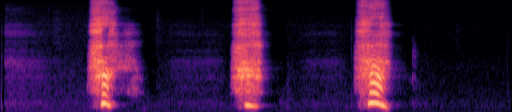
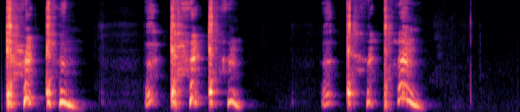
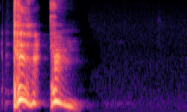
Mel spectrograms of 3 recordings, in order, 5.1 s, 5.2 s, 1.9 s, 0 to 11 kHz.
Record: {"exhalation_length": "5.1 s", "exhalation_amplitude": 25495, "exhalation_signal_mean_std_ratio": 0.29, "three_cough_length": "5.2 s", "three_cough_amplitude": 31995, "three_cough_signal_mean_std_ratio": 0.39, "cough_length": "1.9 s", "cough_amplitude": 32767, "cough_signal_mean_std_ratio": 0.38, "survey_phase": "beta (2021-08-13 to 2022-03-07)", "age": "65+", "gender": "Female", "wearing_mask": "No", "symptom_none": true, "smoker_status": "Never smoked", "respiratory_condition_asthma": false, "respiratory_condition_other": false, "recruitment_source": "REACT", "submission_delay": "3 days", "covid_test_result": "Negative", "covid_test_method": "RT-qPCR", "influenza_a_test_result": "Negative", "influenza_b_test_result": "Negative"}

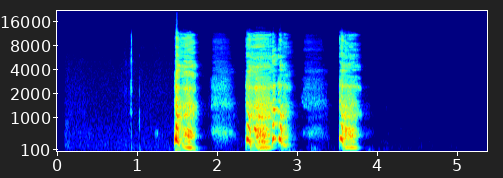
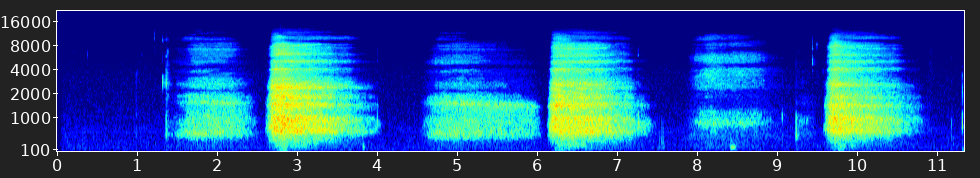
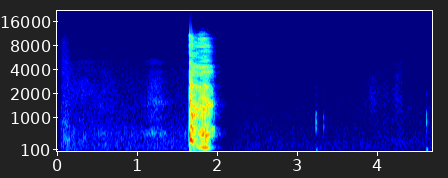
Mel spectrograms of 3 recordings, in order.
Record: {"three_cough_length": "5.4 s", "three_cough_amplitude": 32768, "three_cough_signal_mean_std_ratio": 0.3, "exhalation_length": "11.3 s", "exhalation_amplitude": 17673, "exhalation_signal_mean_std_ratio": 0.45, "cough_length": "4.7 s", "cough_amplitude": 32357, "cough_signal_mean_std_ratio": 0.17, "survey_phase": "beta (2021-08-13 to 2022-03-07)", "age": "18-44", "gender": "Female", "wearing_mask": "No", "symptom_cough_any": true, "symptom_new_continuous_cough": true, "symptom_runny_or_blocked_nose": true, "symptom_shortness_of_breath": true, "symptom_sore_throat": true, "symptom_fatigue": true, "symptom_other": true, "symptom_onset": "4 days", "smoker_status": "Never smoked", "respiratory_condition_asthma": false, "respiratory_condition_other": false, "recruitment_source": "Test and Trace", "submission_delay": "3 days", "covid_test_result": "Positive", "covid_test_method": "RT-qPCR"}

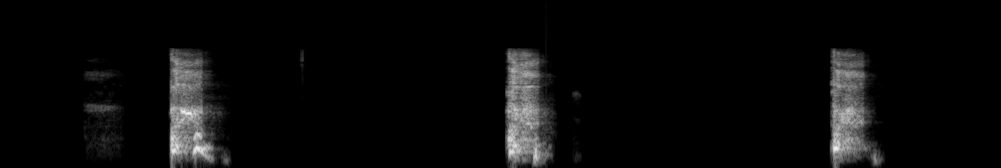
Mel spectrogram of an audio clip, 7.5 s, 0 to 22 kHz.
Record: {"three_cough_length": "7.5 s", "three_cough_amplitude": 32462, "three_cough_signal_mean_std_ratio": 0.24, "survey_phase": "beta (2021-08-13 to 2022-03-07)", "age": "65+", "gender": "Female", "wearing_mask": "No", "symptom_none": true, "smoker_status": "Never smoked", "respiratory_condition_asthma": false, "respiratory_condition_other": false, "recruitment_source": "REACT", "submission_delay": "1 day", "covid_test_result": "Negative", "covid_test_method": "RT-qPCR", "influenza_a_test_result": "Negative", "influenza_b_test_result": "Negative"}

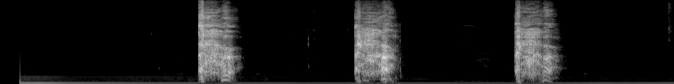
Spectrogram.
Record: {"three_cough_length": "6.7 s", "three_cough_amplitude": 32768, "three_cough_signal_mean_std_ratio": 0.33, "survey_phase": "beta (2021-08-13 to 2022-03-07)", "age": "45-64", "gender": "Male", "wearing_mask": "No", "symptom_runny_or_blocked_nose": true, "symptom_sore_throat": true, "symptom_headache": true, "symptom_other": true, "smoker_status": "Current smoker (11 or more cigarettes per day)", "respiratory_condition_asthma": false, "respiratory_condition_other": false, "recruitment_source": "Test and Trace", "submission_delay": "2 days", "covid_test_result": "Positive", "covid_test_method": "RT-qPCR", "covid_ct_value": 20.7, "covid_ct_gene": "ORF1ab gene", "covid_ct_mean": 20.9, "covid_viral_load": "140000 copies/ml", "covid_viral_load_category": "Low viral load (10K-1M copies/ml)"}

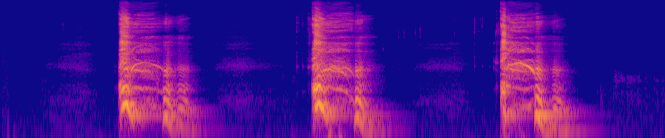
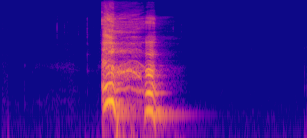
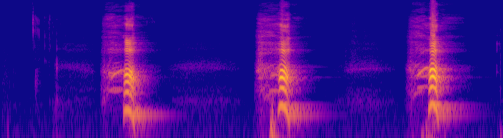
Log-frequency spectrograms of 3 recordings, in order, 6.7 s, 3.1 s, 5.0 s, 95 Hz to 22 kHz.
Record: {"three_cough_length": "6.7 s", "three_cough_amplitude": 25630, "three_cough_signal_mean_std_ratio": 0.34, "cough_length": "3.1 s", "cough_amplitude": 32241, "cough_signal_mean_std_ratio": 0.29, "exhalation_length": "5.0 s", "exhalation_amplitude": 32768, "exhalation_signal_mean_std_ratio": 0.21, "survey_phase": "beta (2021-08-13 to 2022-03-07)", "age": "45-64", "gender": "Female", "wearing_mask": "No", "symptom_none": true, "smoker_status": "Ex-smoker", "respiratory_condition_asthma": false, "respiratory_condition_other": false, "recruitment_source": "REACT", "submission_delay": "1 day", "covid_test_result": "Negative", "covid_test_method": "RT-qPCR"}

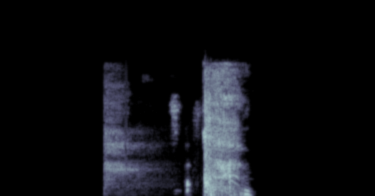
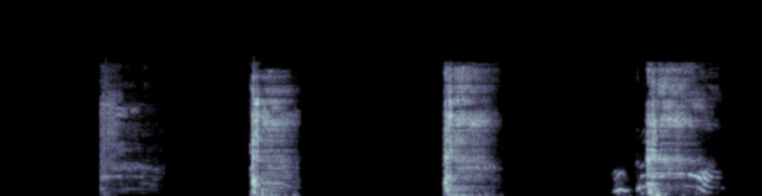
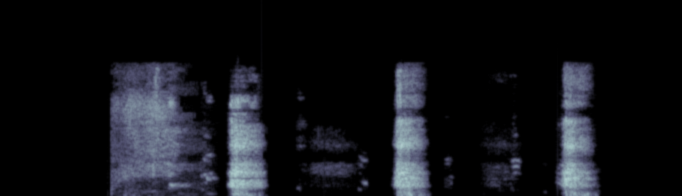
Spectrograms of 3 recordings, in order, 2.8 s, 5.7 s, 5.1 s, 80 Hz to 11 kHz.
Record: {"cough_length": "2.8 s", "cough_amplitude": 27302, "cough_signal_mean_std_ratio": 0.29, "three_cough_length": "5.7 s", "three_cough_amplitude": 30327, "three_cough_signal_mean_std_ratio": 0.32, "exhalation_length": "5.1 s", "exhalation_amplitude": 28716, "exhalation_signal_mean_std_ratio": 0.31, "survey_phase": "beta (2021-08-13 to 2022-03-07)", "age": "45-64", "gender": "Female", "wearing_mask": "No", "symptom_none": true, "smoker_status": "Ex-smoker", "respiratory_condition_asthma": false, "respiratory_condition_other": false, "recruitment_source": "REACT", "submission_delay": "0 days", "covid_test_result": "Negative", "covid_test_method": "RT-qPCR"}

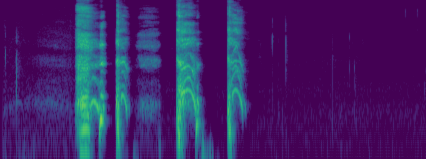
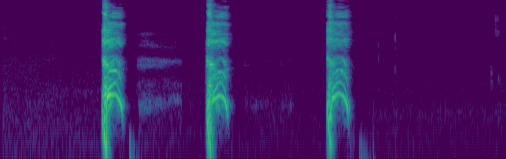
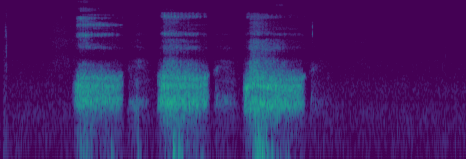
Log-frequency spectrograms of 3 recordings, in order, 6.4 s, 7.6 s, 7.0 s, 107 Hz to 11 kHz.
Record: {"cough_length": "6.4 s", "cough_amplitude": 25586, "cough_signal_mean_std_ratio": 0.32, "three_cough_length": "7.6 s", "three_cough_amplitude": 27712, "three_cough_signal_mean_std_ratio": 0.27, "exhalation_length": "7.0 s", "exhalation_amplitude": 3304, "exhalation_signal_mean_std_ratio": 0.5, "survey_phase": "beta (2021-08-13 to 2022-03-07)", "age": "45-64", "gender": "Female", "wearing_mask": "No", "symptom_cough_any": true, "symptom_runny_or_blocked_nose": true, "symptom_onset": "13 days", "smoker_status": "Ex-smoker", "respiratory_condition_asthma": false, "respiratory_condition_other": false, "recruitment_source": "REACT", "submission_delay": "3 days", "covid_test_result": "Positive", "covid_test_method": "RT-qPCR", "covid_ct_value": 26.9, "covid_ct_gene": "N gene", "influenza_a_test_result": "Negative", "influenza_b_test_result": "Negative"}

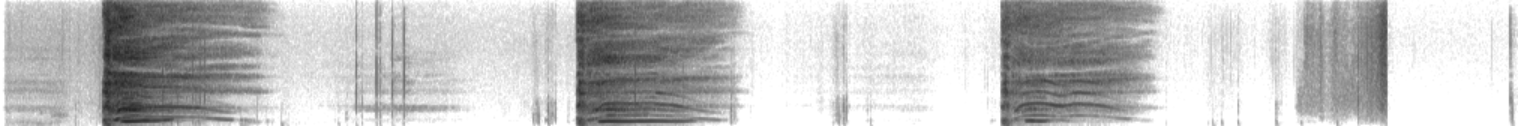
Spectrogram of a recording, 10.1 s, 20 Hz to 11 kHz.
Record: {"three_cough_length": "10.1 s", "three_cough_amplitude": 21148, "three_cough_signal_mean_std_ratio": 0.3, "survey_phase": "beta (2021-08-13 to 2022-03-07)", "age": "65+", "gender": "Female", "wearing_mask": "No", "symptom_cough_any": true, "symptom_shortness_of_breath": true, "symptom_fatigue": true, "symptom_onset": "12 days", "smoker_status": "Never smoked", "respiratory_condition_asthma": false, "respiratory_condition_other": true, "recruitment_source": "REACT", "submission_delay": "3 days", "covid_test_result": "Negative", "covid_test_method": "RT-qPCR", "influenza_a_test_result": "Negative", "influenza_b_test_result": "Negative"}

